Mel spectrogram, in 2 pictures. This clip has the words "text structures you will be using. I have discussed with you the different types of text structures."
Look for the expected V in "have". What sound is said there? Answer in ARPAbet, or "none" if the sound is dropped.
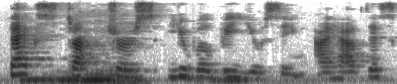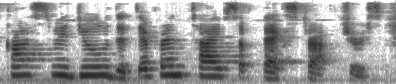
V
